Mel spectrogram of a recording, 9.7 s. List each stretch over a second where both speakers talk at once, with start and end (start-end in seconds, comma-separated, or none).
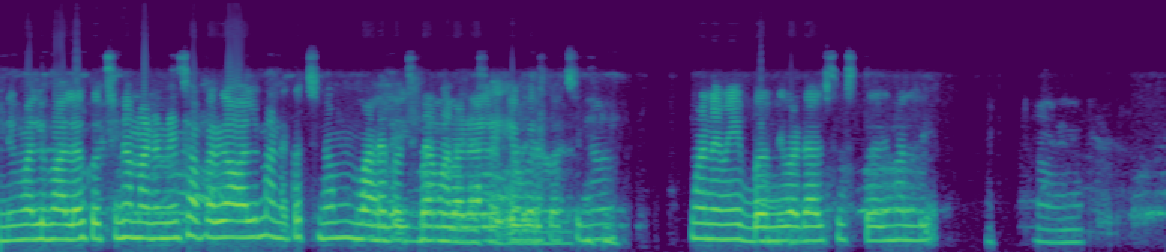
3.0-4.8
